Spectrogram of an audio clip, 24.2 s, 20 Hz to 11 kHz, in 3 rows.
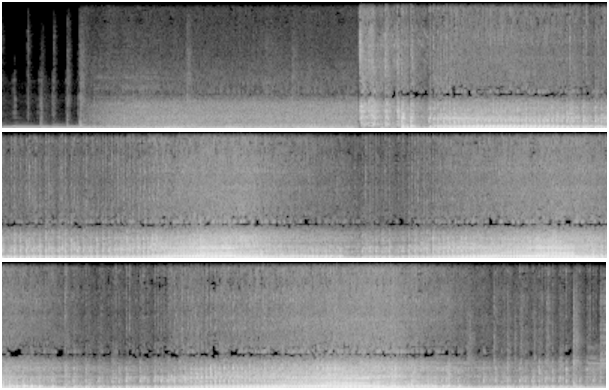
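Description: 2016 Harley-Davidson Sportster Roadster's 1200cc Evolution V-twin, fitted with a Vance & Hines exhaust, starting about five seconds in, then idling and being revved in four slow rises and falls.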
